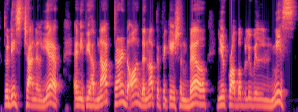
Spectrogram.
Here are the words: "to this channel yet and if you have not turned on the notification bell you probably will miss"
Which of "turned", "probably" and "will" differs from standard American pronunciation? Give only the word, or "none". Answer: none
